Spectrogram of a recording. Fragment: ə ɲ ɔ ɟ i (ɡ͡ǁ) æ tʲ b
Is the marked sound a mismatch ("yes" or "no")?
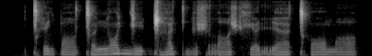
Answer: no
